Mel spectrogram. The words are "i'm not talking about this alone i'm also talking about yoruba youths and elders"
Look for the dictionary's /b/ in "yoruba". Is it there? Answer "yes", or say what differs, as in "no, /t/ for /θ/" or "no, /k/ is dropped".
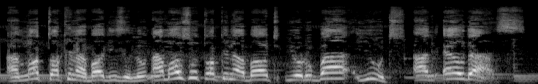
yes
